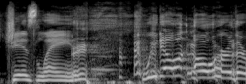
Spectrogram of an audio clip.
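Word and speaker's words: Ghislaine: no we don't like gizlane is that how you say it okay here's the thing it's i guess jillaine it's jizz lane we don't owe her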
